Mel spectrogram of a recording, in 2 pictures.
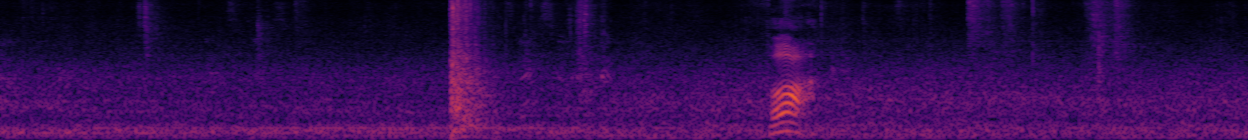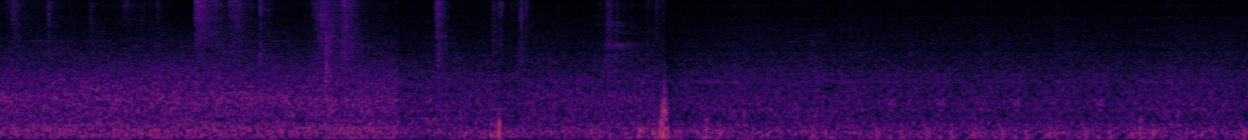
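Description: A single sharp knock about two seconds in, then a man's exclamation. Underneath runs a steady low hum that drops away about eight seconds in, followed by a couple of faint clicks.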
